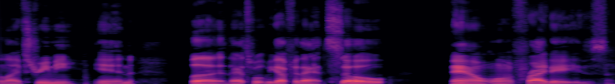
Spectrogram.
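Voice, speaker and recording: Low-voiced rambling man on a livestream. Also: smooth, no echo, clean studio sound. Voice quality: rambling, joking, self-mocking. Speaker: podcast co-host. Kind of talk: casual livestream chat.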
